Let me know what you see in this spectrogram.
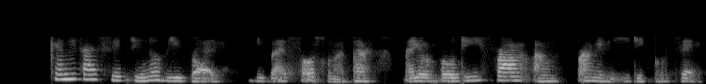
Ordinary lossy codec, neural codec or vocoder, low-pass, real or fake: none; codec, 16 kHz, 1 kbps, FreqCodec, smaller model; 3.6 kHz; fake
